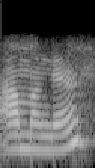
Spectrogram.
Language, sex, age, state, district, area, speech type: Tamil, female, 60+, Tamil Nadu, Krishnagiri, rural, conversation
